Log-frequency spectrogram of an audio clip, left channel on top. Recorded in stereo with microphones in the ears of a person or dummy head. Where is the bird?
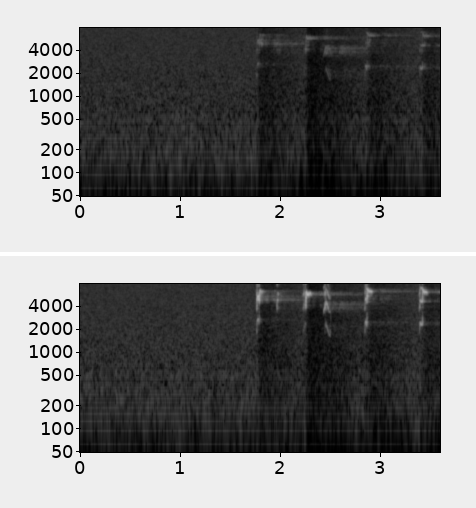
80° right, 0.6 m.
